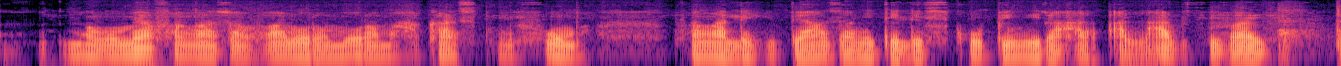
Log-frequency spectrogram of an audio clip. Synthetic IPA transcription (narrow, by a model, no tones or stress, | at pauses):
maŋumeafaŋazavamuɾamuɾəmaɦakʰasi̥kʲinifumbə | faŋaleɦibeazanit̪eleskʰopiŋiɾahaa̰la̰vit͡ʃivaj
